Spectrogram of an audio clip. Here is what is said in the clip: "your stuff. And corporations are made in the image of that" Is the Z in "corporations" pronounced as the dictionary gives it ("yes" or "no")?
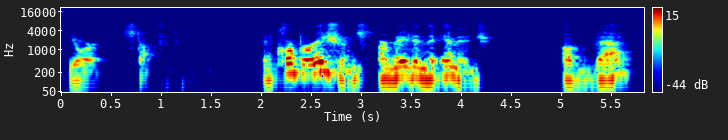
yes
